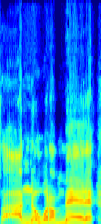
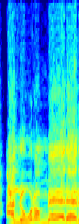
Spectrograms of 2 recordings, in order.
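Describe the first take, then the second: First: Said in the usual way. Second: Louder repeat ending on a rise; firm insistence. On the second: Shown as a demonstration. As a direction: hit it harder the second time.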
